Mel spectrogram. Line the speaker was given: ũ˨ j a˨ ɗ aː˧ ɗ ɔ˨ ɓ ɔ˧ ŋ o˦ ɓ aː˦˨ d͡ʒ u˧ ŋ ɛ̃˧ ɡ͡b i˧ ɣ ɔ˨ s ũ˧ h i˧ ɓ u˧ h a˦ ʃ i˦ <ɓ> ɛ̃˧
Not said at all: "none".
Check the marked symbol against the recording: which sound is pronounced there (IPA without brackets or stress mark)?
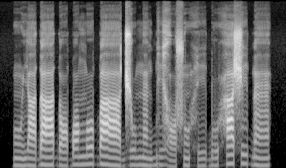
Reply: ɓ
